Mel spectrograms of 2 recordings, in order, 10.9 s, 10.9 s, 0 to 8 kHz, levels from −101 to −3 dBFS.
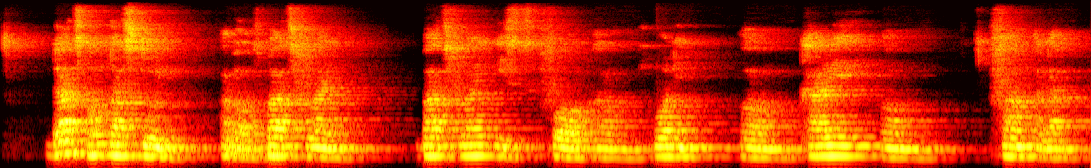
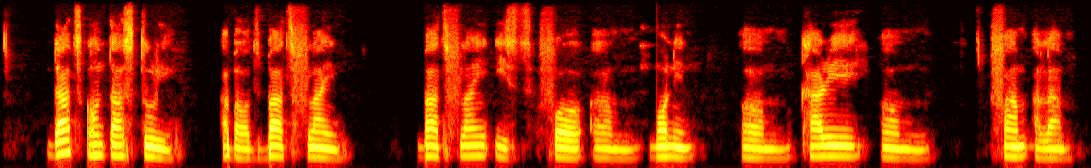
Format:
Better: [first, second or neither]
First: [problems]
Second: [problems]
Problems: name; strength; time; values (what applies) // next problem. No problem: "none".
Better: second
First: room echo; dies away in 1 s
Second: none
